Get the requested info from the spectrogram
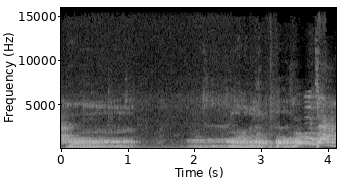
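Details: Tally-Ho, a Jack Russell Terrier going after a guinea pig, growls in a low, harmonic, whining rumble: one long stretch, a short dip, then a second sustained burst with sharper noisy edges near the end.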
